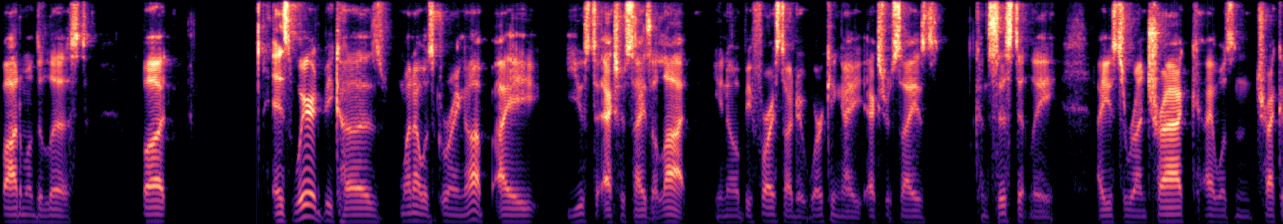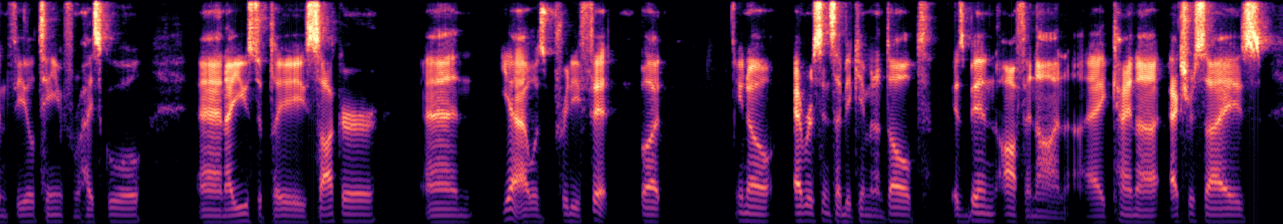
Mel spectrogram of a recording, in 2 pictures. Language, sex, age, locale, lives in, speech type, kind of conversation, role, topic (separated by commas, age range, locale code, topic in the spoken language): English, male, 35-39, en-US, United States, conversation, unstructured, none, What fitness habits truly stick for you, and how can friends help you stay consistent and connected?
